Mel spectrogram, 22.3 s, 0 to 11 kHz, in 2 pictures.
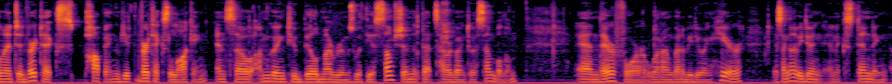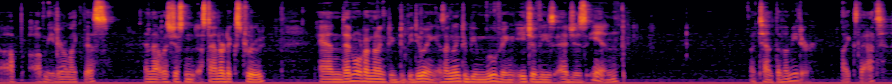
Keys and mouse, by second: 4.7 KP_3, 9.7 e, 13.6 KP_7, 16.0-18.4 middle drag, 18.4 KP_3, 19.3 KP_7.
